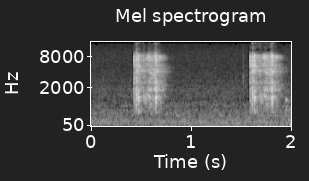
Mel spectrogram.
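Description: A smartphone's camera shutter sound played twice through its speaker, about a second apart, each a short double click. Each one marks a photo taken by pressing the phone's rear fingerprint reader.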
